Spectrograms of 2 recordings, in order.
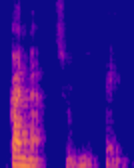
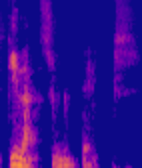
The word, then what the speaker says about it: Kanatsumi takes: But sometimes, a lot of the times actually, people pronounce it as Ginatsumi takes, or even Ginatsumi takes. Ginatsumi takes. So, you start out with Kanatsumi takes, and then it just kind of transforms to Ginatsumi takes.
